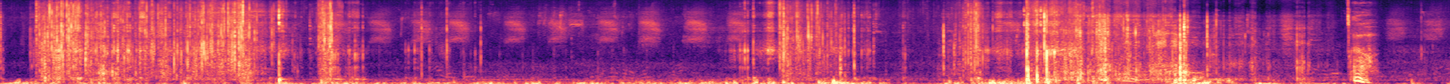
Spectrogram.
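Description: Plastic bag and tackle packaging crinkling and rustling as they are handled, in several bursts with a quieter stretch in the middle.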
